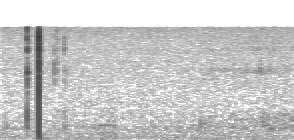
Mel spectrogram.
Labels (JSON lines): {"label": "ambient", "recorder": "HydroMoth"}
